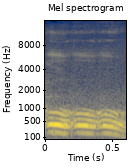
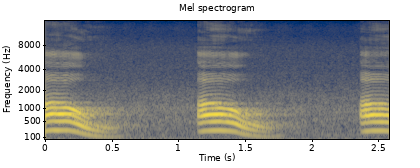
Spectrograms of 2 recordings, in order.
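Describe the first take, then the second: First: ও as a short, pure vowel; plain short ও, three times; mistaken O. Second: ও as a long gliding "oh-oo"; slow, separate, rounded ও; correct English O. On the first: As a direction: repeat ও quickly without any glide. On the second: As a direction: stretch each ও into a diphthong. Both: Shown as a demonstration. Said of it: "this is not ও".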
